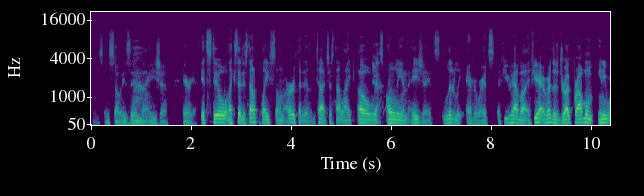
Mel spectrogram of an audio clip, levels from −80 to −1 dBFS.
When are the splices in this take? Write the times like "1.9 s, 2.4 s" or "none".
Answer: 2.1 s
